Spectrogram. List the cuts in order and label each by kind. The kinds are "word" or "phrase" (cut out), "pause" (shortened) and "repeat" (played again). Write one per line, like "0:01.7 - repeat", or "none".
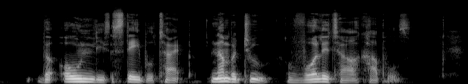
0:01.1 - word
0:02.0 - pause
0:02.8 - pause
